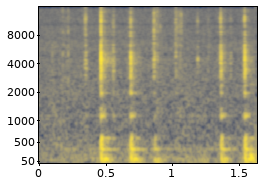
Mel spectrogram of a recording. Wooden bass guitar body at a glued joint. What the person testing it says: you can hear it's hollow there, there's a bit of glue missing.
